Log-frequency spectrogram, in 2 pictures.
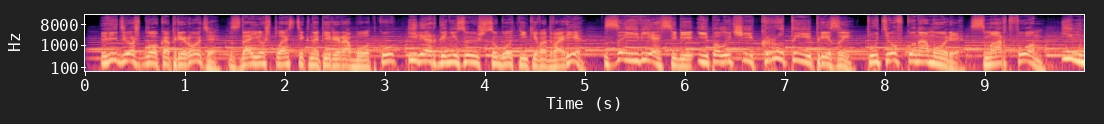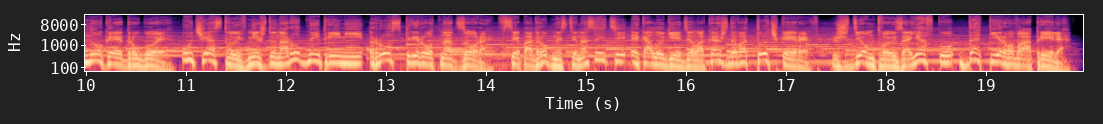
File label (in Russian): экология радио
